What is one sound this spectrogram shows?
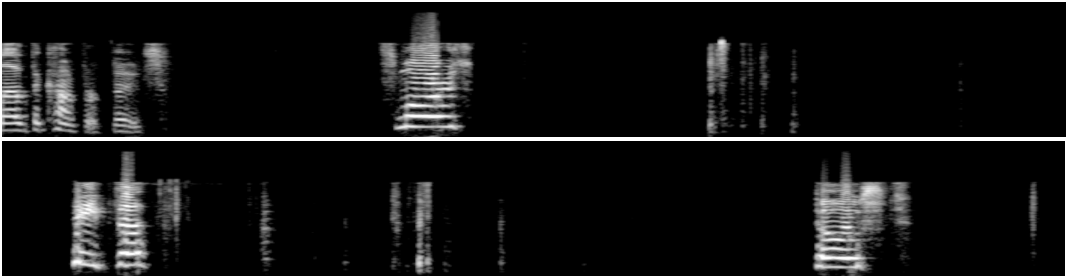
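A woman speaks with animation into a microphone in short bursts.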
